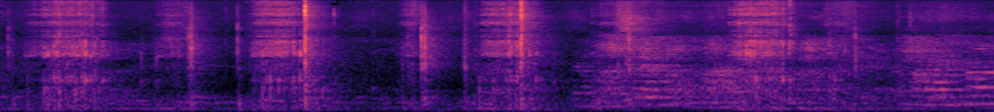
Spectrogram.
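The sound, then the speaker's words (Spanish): Clatter and hollow rasping of an empty coffee thermos, kept to hold hot coffee for an evening class, being tipped and pumped over a cup, with several sharp clicks and airy sputters but no liquid flow, while a voice murmurs briefly. “así que a esta hora hay un termo que conserva el café caliente. Vamos a ver si todavía queda café.”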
